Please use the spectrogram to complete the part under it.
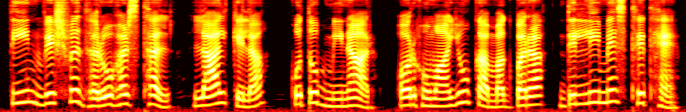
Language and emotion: Hindi, neutral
